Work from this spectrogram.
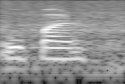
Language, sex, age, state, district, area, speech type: Hindi, female, 18-30, Madhya Pradesh, Harda, urban, read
